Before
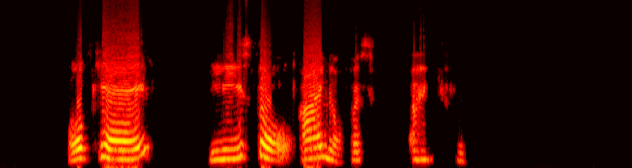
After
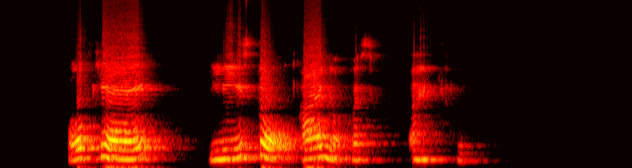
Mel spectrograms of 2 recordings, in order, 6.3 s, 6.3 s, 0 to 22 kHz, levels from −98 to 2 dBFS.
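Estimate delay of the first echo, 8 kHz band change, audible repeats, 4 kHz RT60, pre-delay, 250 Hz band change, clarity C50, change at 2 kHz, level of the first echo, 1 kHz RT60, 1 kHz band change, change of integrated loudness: no echo audible, 0.0 dB, no echo audible, 0.35 s, 26 ms, −0.5 dB, 9.0 dB, −6.5 dB, no echo audible, 0.60 s, 0.0 dB, −1.0 dB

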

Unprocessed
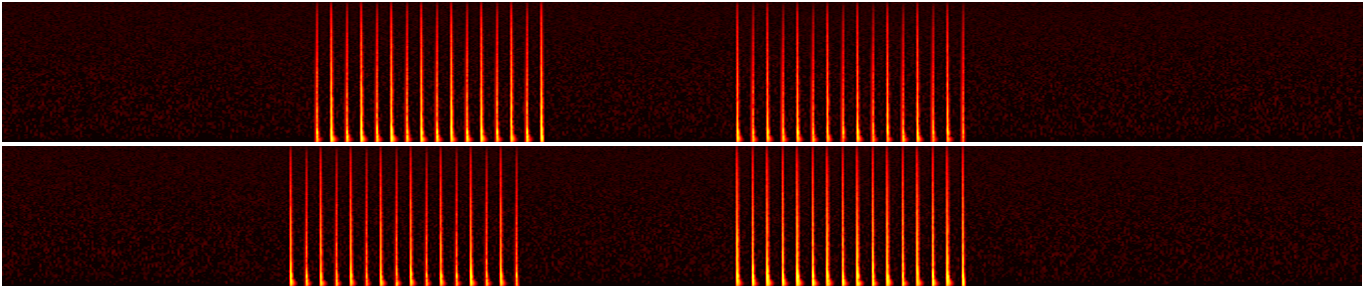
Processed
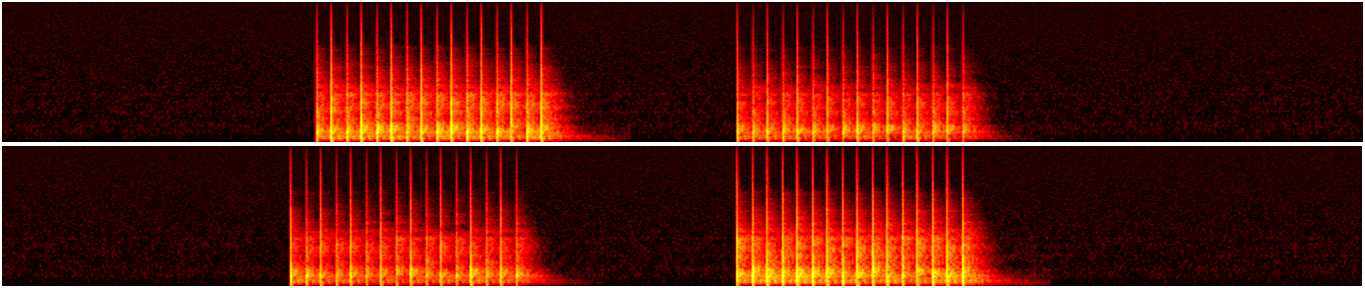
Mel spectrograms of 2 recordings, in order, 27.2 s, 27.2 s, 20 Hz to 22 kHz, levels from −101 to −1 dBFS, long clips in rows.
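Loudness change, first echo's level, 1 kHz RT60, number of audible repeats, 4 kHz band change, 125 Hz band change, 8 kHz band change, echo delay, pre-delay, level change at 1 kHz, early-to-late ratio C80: +2.0 dB, no echo audible, 0.45 s, no echo audible, 0.0 dB, +1.0 dB, 0.0 dB, no echo audible, 3 ms, +3.0 dB, 20.0 dB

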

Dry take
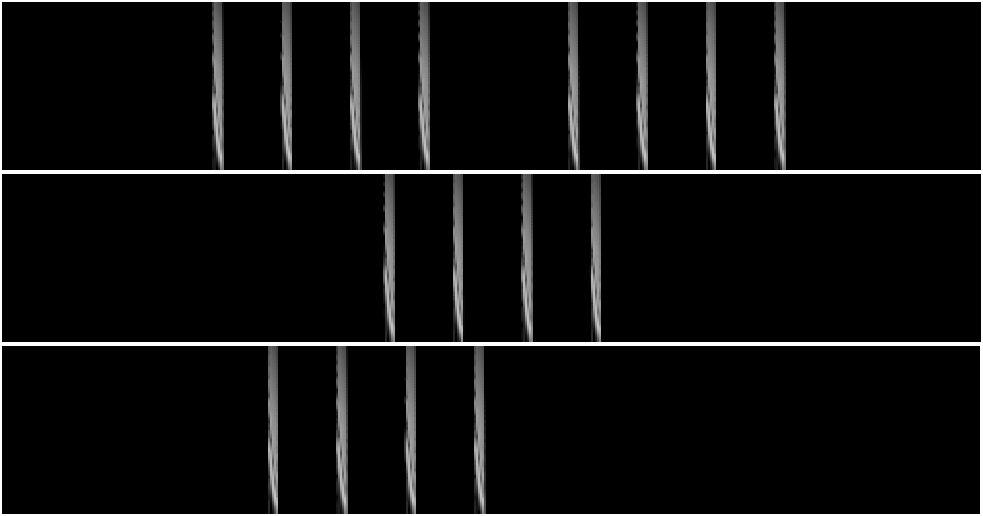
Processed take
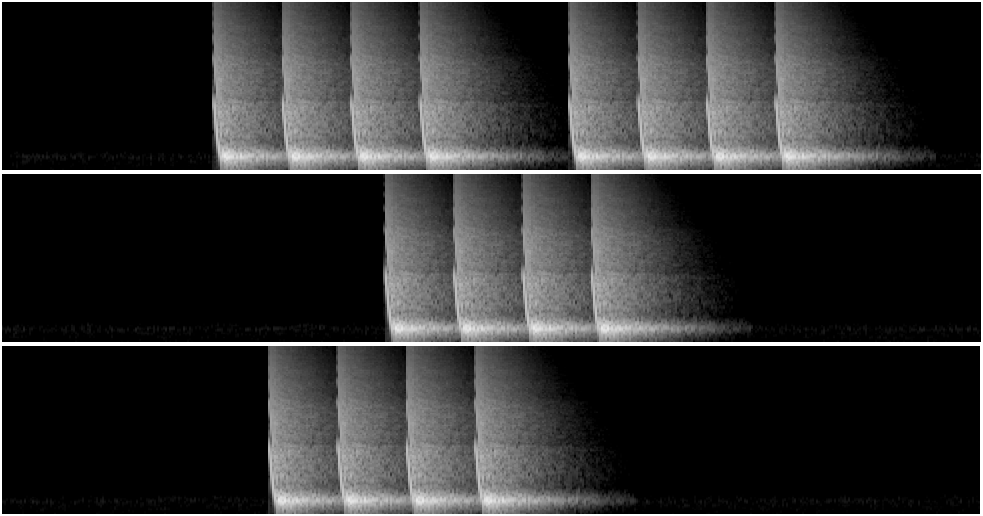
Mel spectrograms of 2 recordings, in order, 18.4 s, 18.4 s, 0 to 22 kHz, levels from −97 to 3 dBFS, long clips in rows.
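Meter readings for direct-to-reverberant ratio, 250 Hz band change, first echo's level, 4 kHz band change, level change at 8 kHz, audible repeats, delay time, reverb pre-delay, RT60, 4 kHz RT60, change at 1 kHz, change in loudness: −1.5 dB, +20.0 dB, no echo audible, +4.0 dB, +4.0 dB, no echo audible, no echo audible, 8 ms, 0.80 s, 0.75 s, +3.5 dB, +10.0 dB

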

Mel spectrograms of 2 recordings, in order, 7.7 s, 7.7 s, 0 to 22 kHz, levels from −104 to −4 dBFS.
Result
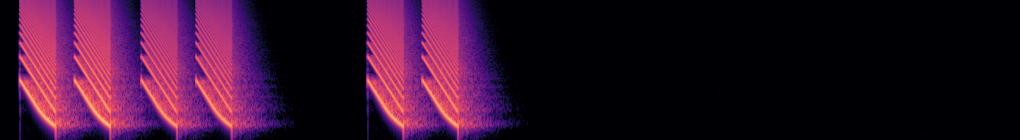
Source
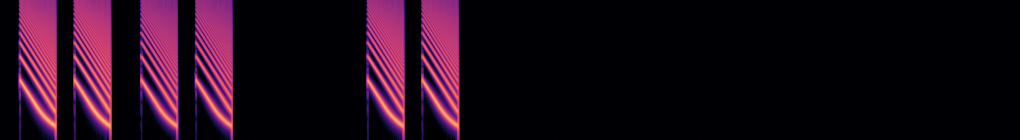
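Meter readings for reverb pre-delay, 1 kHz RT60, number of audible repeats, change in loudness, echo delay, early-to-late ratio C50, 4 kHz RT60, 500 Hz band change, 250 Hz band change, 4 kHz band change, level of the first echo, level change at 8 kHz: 5 ms, 0.50 s, no echo audible, +0.5 dB, no echo audible, 17.0 dB, 0.45 s, 0.0 dB, +0.5 dB, +0.5 dB, no echo audible, +0.5 dB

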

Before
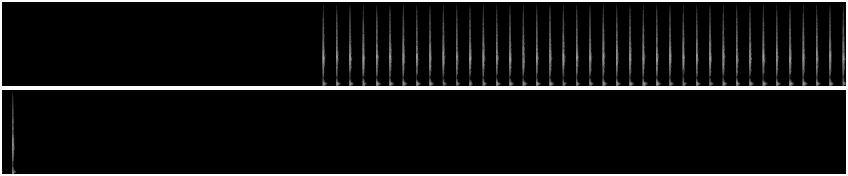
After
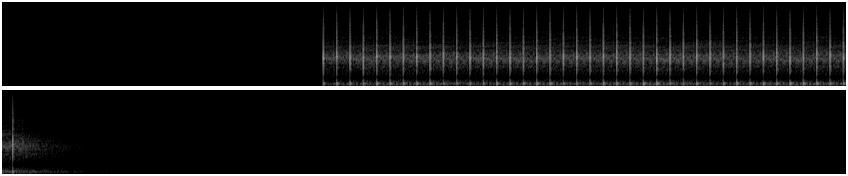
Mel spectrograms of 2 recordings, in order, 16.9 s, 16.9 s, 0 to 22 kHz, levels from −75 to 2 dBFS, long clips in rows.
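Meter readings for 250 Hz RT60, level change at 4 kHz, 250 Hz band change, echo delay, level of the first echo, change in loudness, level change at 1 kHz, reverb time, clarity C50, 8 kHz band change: 3.3 s, −5.5 dB, −5.0 dB, 101 ms, −19.5 dB, −5.5 dB, −5.5 dB, 2.2 s, 11.5 dB, −5.5 dB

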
